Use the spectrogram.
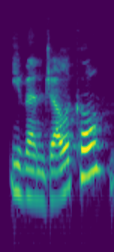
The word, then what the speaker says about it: evangelical: She's also asking about evangelical, another one that has more than one pronunciation, evangelical. So this one, main stress is on the gel syllable.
